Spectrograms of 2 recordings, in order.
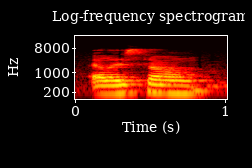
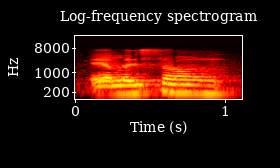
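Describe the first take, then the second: No difference in how they are said.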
